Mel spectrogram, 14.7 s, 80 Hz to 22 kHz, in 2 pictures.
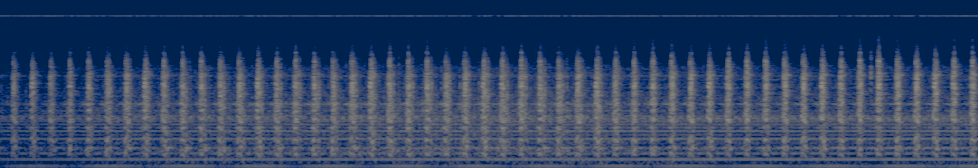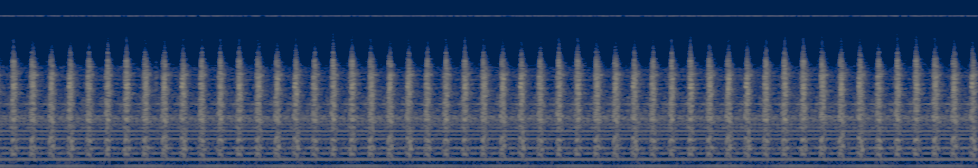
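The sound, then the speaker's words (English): A vacuum spatulator, a mechanical mixer with a vacuum hose attached, runs with its clutch engaged, mixing dental plaster under vacuum for 30 seconds. It gives a steady mechanical drone with a low hum and a fast, even pulsing rhythm, holding constant and fairly loud throughout, with no talking. “Now that we have mixed this for 30 seconds, we'll disengage the clutch and vibrate to get the material down from the side of the can, disengaging the vacuum.”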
